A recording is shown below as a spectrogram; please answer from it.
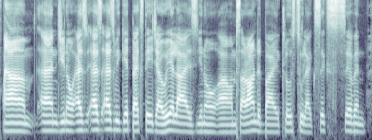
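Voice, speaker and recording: A man's voice: mid-range voice, level tone, a little slow, hardly any pauses, clean tone, dry recording, studio quality. A young man casually recounting to camera something that happened to him at an interview, rambling along with lots of fillers and restarts.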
